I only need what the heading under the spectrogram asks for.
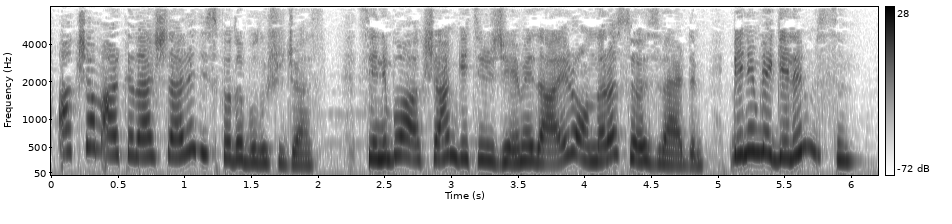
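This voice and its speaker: A rich, modern young woman in a radio play, coquettish and coaxing. Her high voice swings with very lively intonation, on a dull recording. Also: quick pace. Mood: pouting, coaxing. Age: young adult. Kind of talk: Turkish radio drama acting.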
